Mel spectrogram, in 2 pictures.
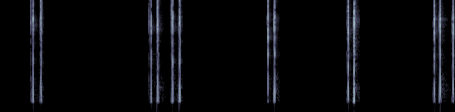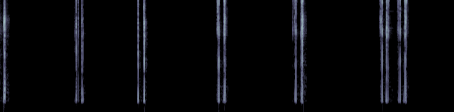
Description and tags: Clicking of a ball pen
